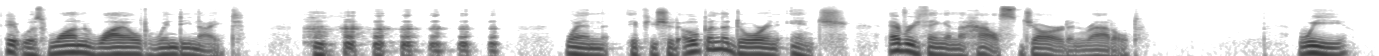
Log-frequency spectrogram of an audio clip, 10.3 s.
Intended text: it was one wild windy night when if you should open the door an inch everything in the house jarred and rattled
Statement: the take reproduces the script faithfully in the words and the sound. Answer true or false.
false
